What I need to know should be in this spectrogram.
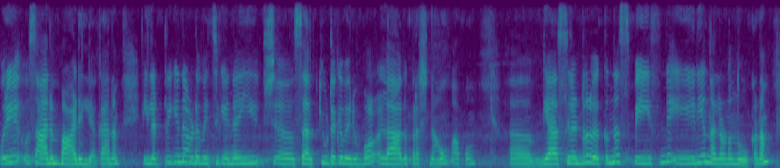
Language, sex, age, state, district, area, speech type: Malayalam, female, 18-30, Kerala, Thrissur, urban, spontaneous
